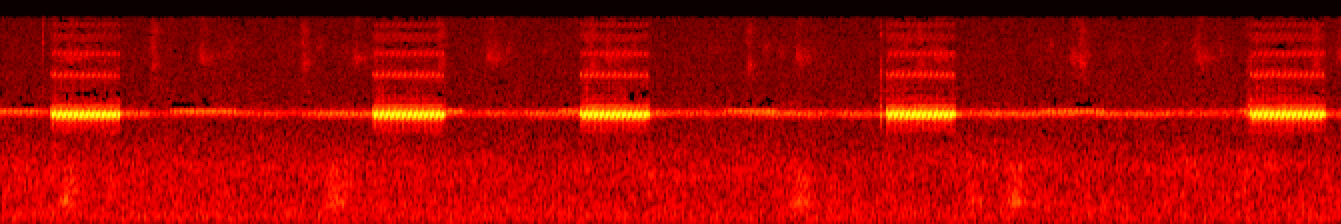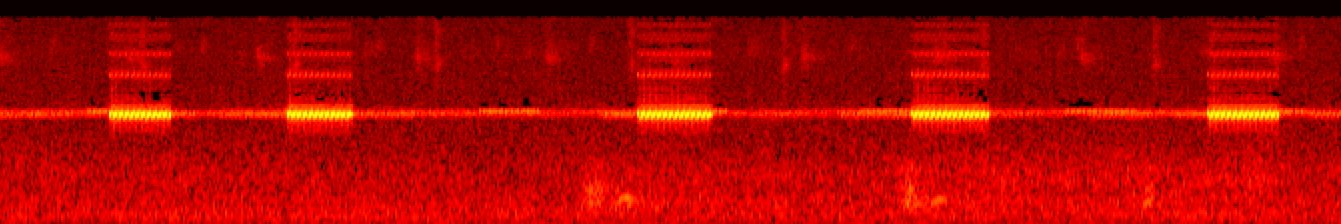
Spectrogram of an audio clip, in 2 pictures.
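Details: Summer crickets give eleven shrill, high chirping bursts at uneven gaps of one to three seconds, over an unbroken thin high-pitched background trill.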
